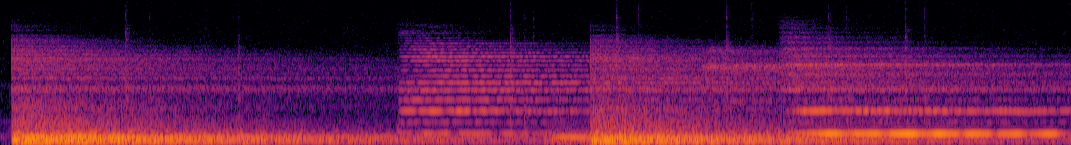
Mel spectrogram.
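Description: Electronic keyboard playing deep, sustained synth chords in an ethereal improvisation. The first chord starts suddenly and slowly fades, and a second is struck about six seconds in. A higher held tone sounds above them from about four seconds in and again near the end.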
